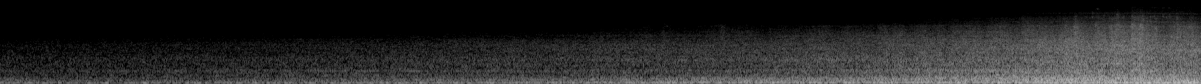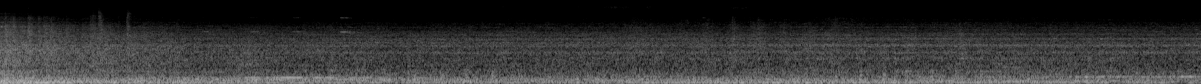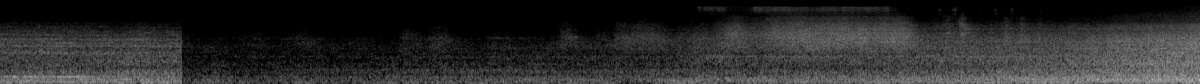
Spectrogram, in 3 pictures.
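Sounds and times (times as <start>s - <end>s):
electric locomotive passing: 0.8s - 36.0s
wagon wheels rumbling on rail: 6.6s - 25.8s.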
